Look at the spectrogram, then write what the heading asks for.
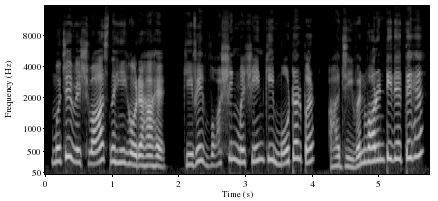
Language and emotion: Hindi, surprised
